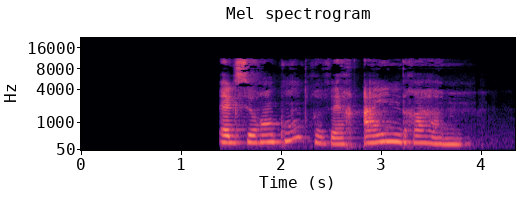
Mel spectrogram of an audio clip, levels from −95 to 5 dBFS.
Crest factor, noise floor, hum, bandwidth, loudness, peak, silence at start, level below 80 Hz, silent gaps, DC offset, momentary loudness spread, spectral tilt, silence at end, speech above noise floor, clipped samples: 20 dB; under -90 dBFS; none; 11.5 kHz; -27 LUFS; -8 dBFS; 1.4 s; -74 dBFS; none; under 0.1%; 9 LU; -3.5 dB/octave; 0.45 s; over 63 dB; under 0.1%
